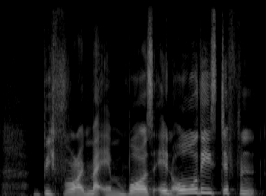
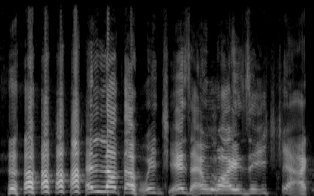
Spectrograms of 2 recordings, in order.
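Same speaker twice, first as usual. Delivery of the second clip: laughing; 7 semitones higher, 13 dB louder, slower than usual. Real, not acted. Laughing at the host's question.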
